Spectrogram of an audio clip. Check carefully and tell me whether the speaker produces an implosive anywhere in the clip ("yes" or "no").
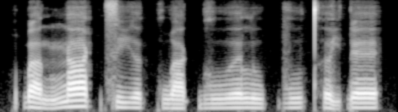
yes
